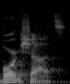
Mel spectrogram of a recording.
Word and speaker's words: Borgschatz: what'd you guys think how do you say it Borg shots I've never seen it spelled so uh org and like like you're taking shots easy shots easy enough it's pretty easy yeah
